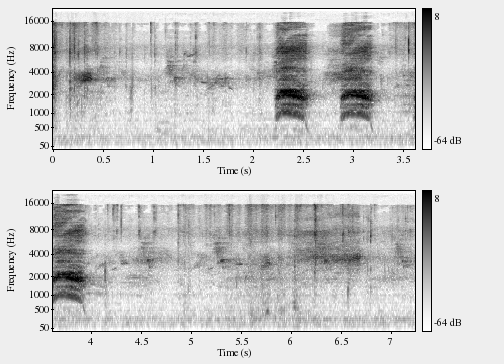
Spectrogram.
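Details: Crow fighting for food gives three loud, hoarse caws about three-quarters of a second apart. Quiet background noise surrounds them, with faint chirps.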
